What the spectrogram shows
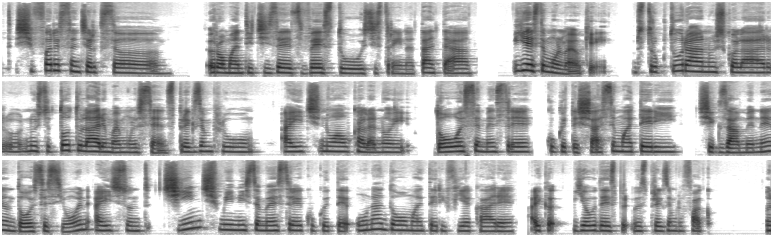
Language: Romanian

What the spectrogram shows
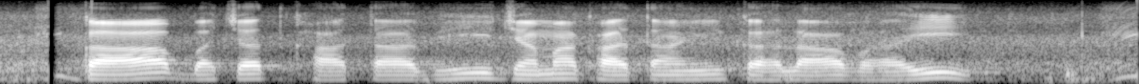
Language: Magahi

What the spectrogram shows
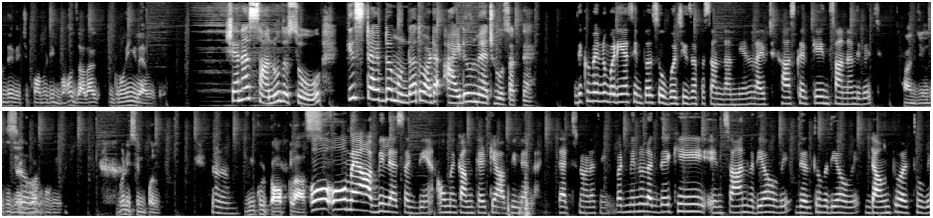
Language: Punjabi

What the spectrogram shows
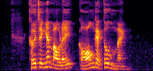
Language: Cantonese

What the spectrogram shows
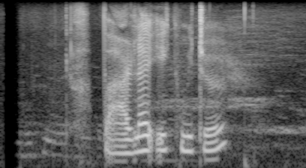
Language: Nepali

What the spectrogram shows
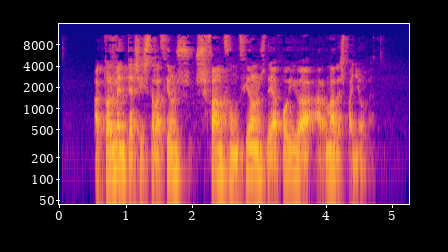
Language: Galician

